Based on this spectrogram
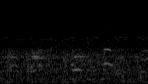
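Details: A flock of Canada geese circling over a house with ducks below on an October 3 morning gives a few short, distant nasal honks over about a second and a half against a soft outdoor hiss.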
